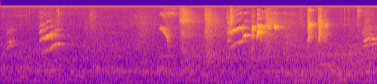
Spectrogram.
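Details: Four-month-old European goldfinch in a cage practising subsong while taking food from a hand. Brief high sweeping chirps, then a busier cluster of sharp tinkling notes with a faint hum behind.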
